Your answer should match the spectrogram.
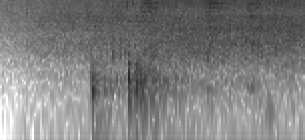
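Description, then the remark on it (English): Cubed, boneless, skinless chicken breasts coated in Cajun spice sizzle loudly in olive oil and butter on pretty high heat in a big, heavy skillet, a steady hissing crackle with two sharp spits as pieces hit the pan, no talking. “Now over here I've got olive oil and butter on pretty high heat in a big, heavy skillet.”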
